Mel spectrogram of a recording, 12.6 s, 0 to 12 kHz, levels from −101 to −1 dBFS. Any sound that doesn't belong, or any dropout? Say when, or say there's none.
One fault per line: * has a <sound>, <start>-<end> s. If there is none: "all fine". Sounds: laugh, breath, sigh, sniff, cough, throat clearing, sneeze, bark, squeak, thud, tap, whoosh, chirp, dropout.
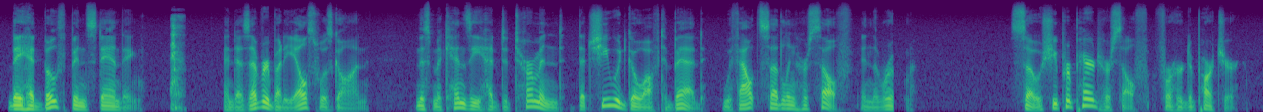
* has a cough, 1.7-1.9 s
* has a dropout, 8.9-9.0 s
